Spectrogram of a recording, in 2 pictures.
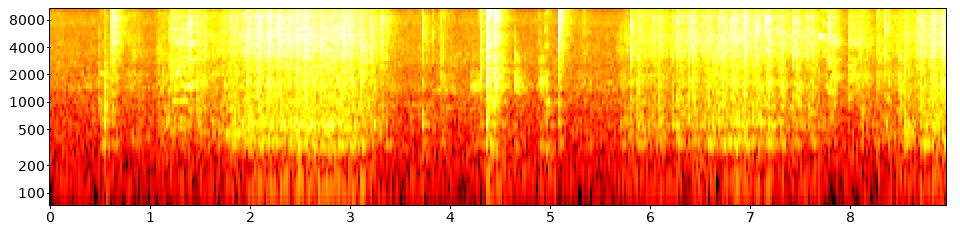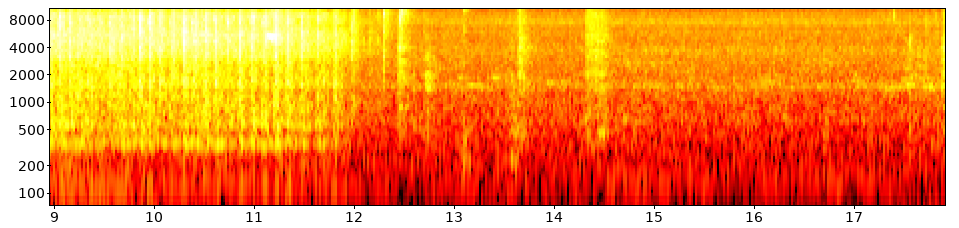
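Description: A sewing machine stitches fabric during a basic sewing lesson, whirring in fast, steady runs of several seconds separated by short pauses and a few clicks, fairly close and with no talk over it.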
